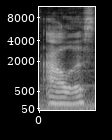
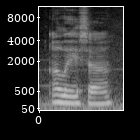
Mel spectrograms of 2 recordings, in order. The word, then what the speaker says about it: Alice: Hoodie, Teddy, Wolfie, and most importantly, the charming I found out her name was actually pronounced Alice, not Alicia. It's Alice.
